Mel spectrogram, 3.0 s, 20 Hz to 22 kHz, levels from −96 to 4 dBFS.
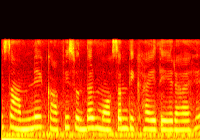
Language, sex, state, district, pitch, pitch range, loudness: Hindi, female, Bihar, Katihar, 245 Hz, 235-270 Hz, -15 LUFS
